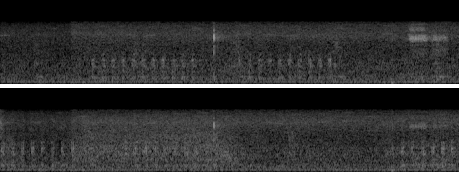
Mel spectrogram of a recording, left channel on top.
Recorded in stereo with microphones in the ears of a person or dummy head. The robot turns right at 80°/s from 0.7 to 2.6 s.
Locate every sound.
2.1 s writing: 20° left (ahead or behind); by 4.5 s 60° left (ahead or behind)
